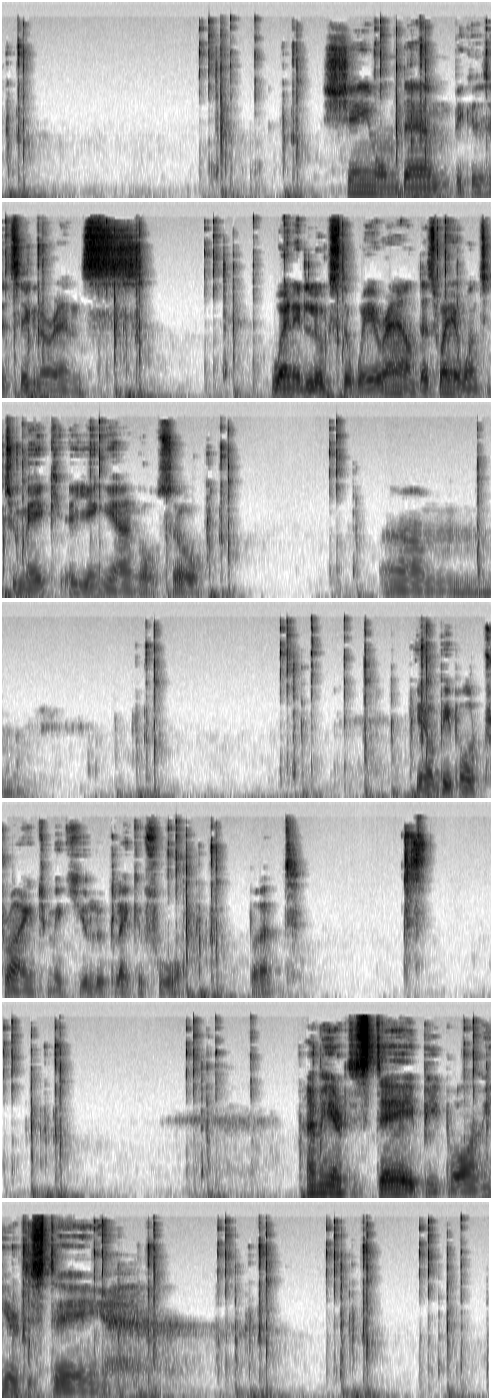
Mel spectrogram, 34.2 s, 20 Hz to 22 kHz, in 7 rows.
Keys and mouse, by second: 2.3 shift+middle click, 7.4 shift+middle click, 16.0 shift+d, 17.8 shift+middle click, 24.9 shift+d, 26.6 shift+middle click, 33.9 shift+middle click.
